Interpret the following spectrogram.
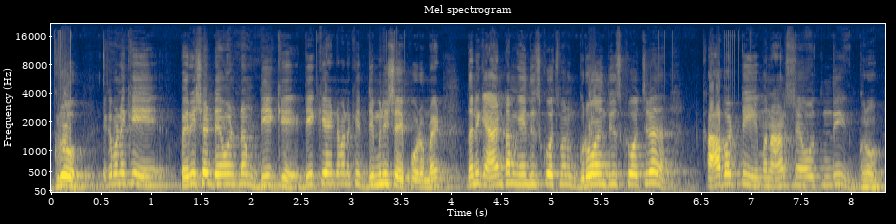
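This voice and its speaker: A young man with a Telugu accent, teaching an exam-prep lesson. He asks the class questions and answers them himself, and ends many lines with "right?". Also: high voice.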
